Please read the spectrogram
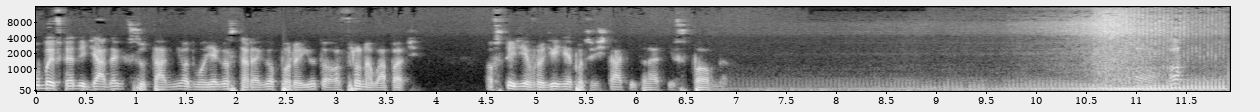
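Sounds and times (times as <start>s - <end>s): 
speech: 0.0s - 7.2s, 11.4s - 11.8s
motorcycle ridden fast to a shop speeding past: 7.0s - 11.9s.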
